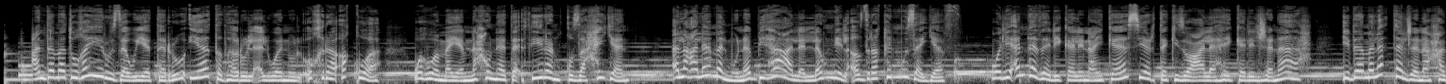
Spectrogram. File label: arabic voice over female narrator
